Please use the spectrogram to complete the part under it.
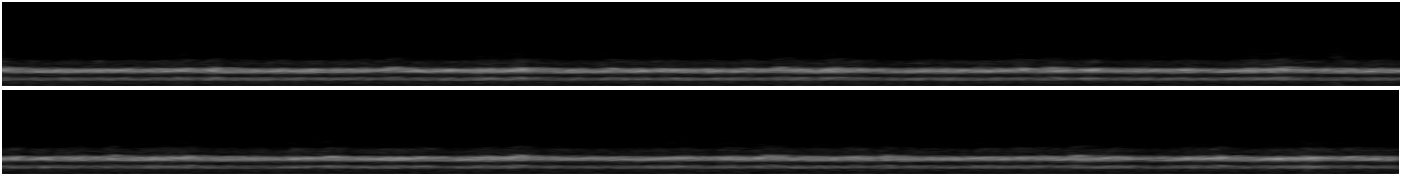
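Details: Chorus of many frogs from a spring wetland behind a home, live recording: a quieter, uniform trilling drone in two pitch bands holds steady throughout, over a soft hiss of background noise.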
